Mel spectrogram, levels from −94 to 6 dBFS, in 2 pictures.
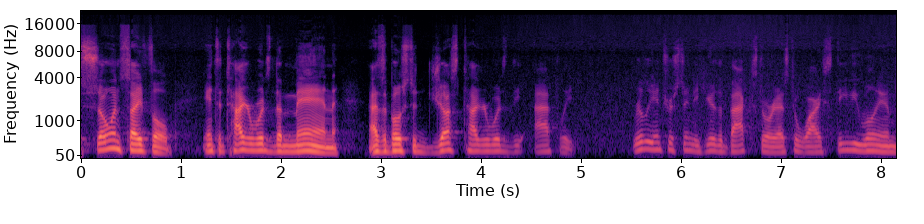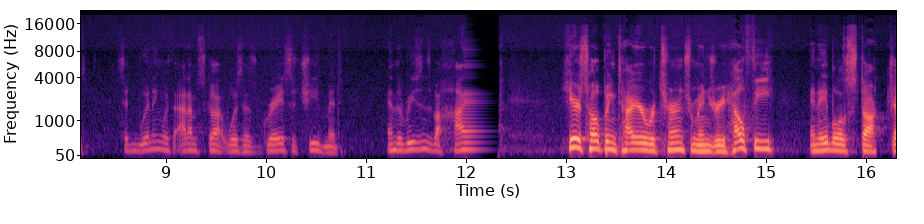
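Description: A speech recording with three system faults. Automatic gain rising runs from 3.60 to 10.36 s, just after "man as opposed to". The input fell by about 15 dB as the talker moved back around three and a half seconds, and the gain control slowly raised its gain by about 10 dB. The voice and room noise swell together over several seconds instead of jumping back. At 11.99 to 12.33 s, after "and the reasons", the sound turns into a fading buzz or hiss for about 320 ms and then resumes with that stretch missing. This is likely a long network dropout, where the receiver filled the gap by extending the last sound. Automatic gain falling runs from 12.89 s to the end. The gain control judged the input too loud, or its background too strong for its starting gain, and pulled its gain down, so the voice sinks along with its background.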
